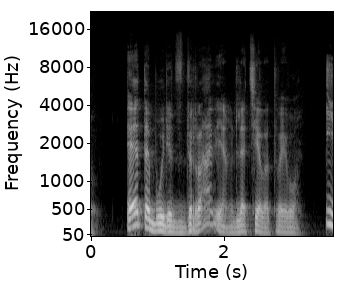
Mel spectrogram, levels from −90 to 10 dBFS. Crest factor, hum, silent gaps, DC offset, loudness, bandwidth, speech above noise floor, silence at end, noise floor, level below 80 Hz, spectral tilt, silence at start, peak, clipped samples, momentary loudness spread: 18 dB; none; none; under 0.1%; -21 LUFS; 12 kHz; 37 dB; 0 s; -57 dBFS; -52 dBFS; -7 dB/octave; 0 s; -2 dBFS; under 0.1%; 12 LU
